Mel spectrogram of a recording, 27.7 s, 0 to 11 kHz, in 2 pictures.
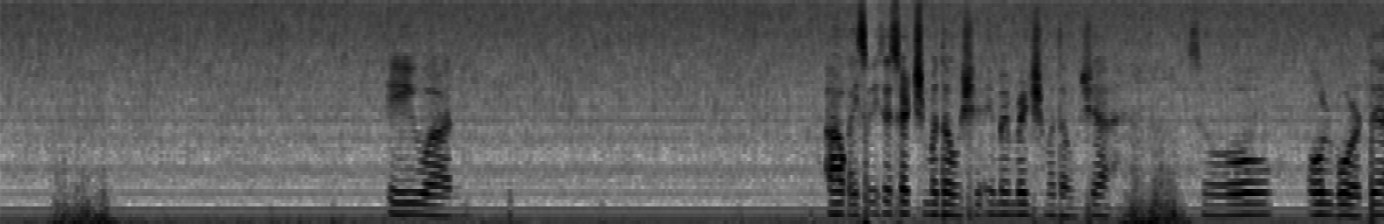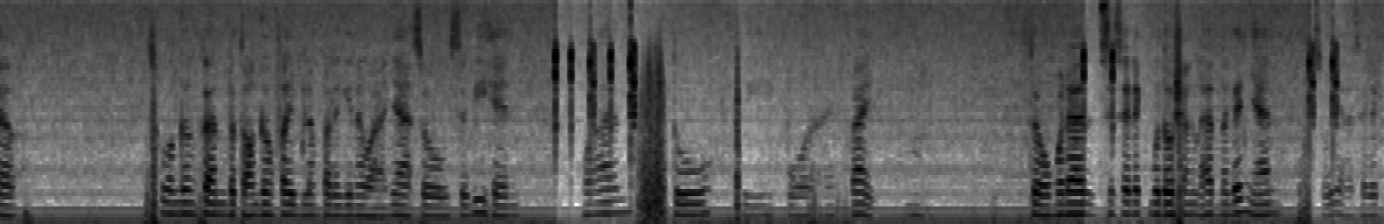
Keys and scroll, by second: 18.4 Tab, 20.3 2, 20.8 Down, 21.0 3, 21.3 Down, 21.5 4, 21.8 Down, 22.1 5, 22.6 Down, 22.9 Up.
